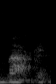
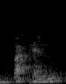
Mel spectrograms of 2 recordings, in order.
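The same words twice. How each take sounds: First: "backen" with a long, drawn a; long-vowel mispronunciation. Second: "backen" with a short a; short-vowel pronunciation. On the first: Teacher showing class what not to say, long-vowel mispronunciation. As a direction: stretch the a in "backen" wrongly. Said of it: "no decimos backen". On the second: Teacher showing class the correct German word, short-vowel pronunciation. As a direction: keep the a in "backen" brief before the k. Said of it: "esa A es corto". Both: Shown as a demonstration.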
